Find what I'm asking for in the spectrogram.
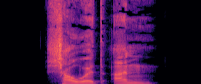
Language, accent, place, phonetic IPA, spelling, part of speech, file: German, Germany, Berlin, [ˌʃaʊ̯ət ˈan], schauet an, verb, De-schauet an.ogg
- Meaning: second-person plural subjunctive I of anschauen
